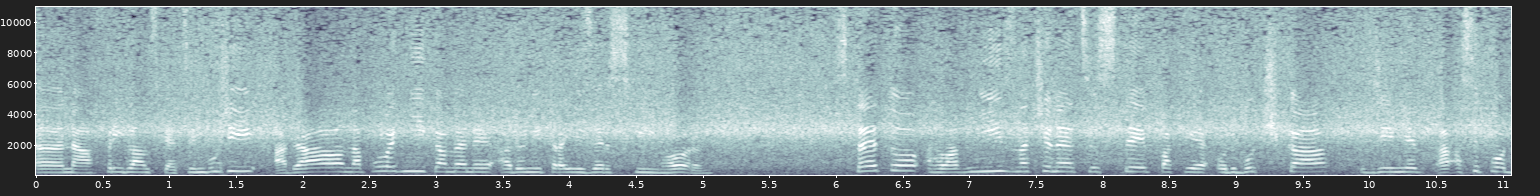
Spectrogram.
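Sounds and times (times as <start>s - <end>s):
person speaking: 0.0s - 5.1s
waterfall rushing: 0.0s - 11.0s.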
